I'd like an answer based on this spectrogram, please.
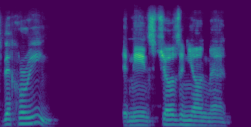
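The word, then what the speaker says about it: בחורים: It's almost like bickering, but it's spelled with a het. And yeah, it's Bechorin.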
